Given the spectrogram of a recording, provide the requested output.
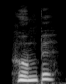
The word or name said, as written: HUMPENDE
